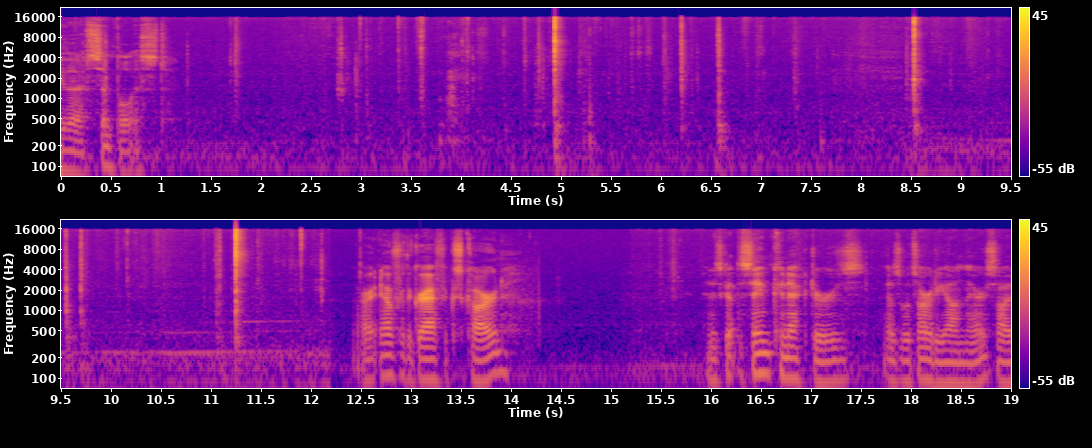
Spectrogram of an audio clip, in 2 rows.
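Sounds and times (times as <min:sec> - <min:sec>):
latches snapping shut: 0:11.0 - 0:12.2.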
